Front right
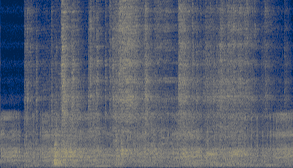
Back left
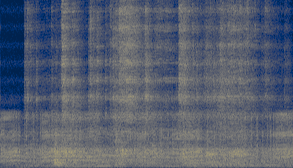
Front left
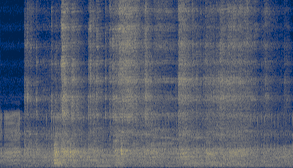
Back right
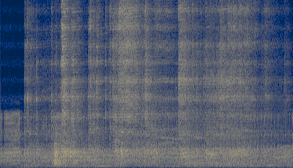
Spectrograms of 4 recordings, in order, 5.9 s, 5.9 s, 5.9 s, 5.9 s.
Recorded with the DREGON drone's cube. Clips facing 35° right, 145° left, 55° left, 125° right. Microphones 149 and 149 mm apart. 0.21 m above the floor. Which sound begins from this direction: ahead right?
Footsteps, at 0.5 s.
